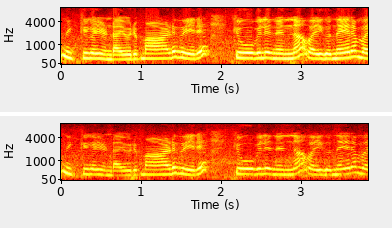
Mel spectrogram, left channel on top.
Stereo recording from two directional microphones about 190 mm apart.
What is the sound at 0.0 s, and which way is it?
A woman's voice, 20° left (ahead or behind).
